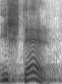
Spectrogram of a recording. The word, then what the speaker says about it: Esther: Esther, ou Esther, como seria a pronúncia hebraica, é a pronúncia do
